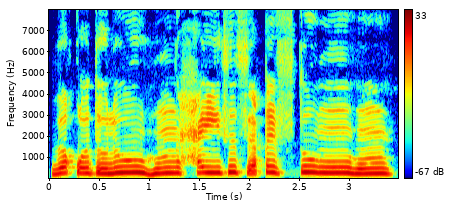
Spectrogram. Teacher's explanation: साकिन हर्फ की आवाज़ इसके मखरज में रुक जाती है, लेकिन क़ाफ हर्फ मुकल्कल में से, इसलिए इसकी आवाज़ इसके मखरज में रुकेगी नहीं बल्कि पलट कर वापस आएगी · वाव मद्दा है, दो हरकत की मकदार खींच कर पढ़ा जाएगा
